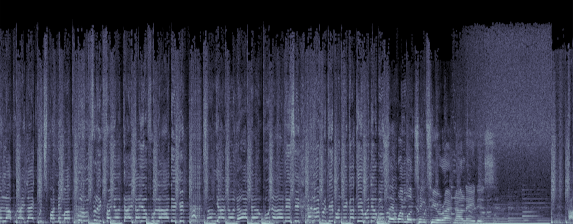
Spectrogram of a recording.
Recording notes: MY LIVE SET FROM RICH LONDON UNLOCKED PARTY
